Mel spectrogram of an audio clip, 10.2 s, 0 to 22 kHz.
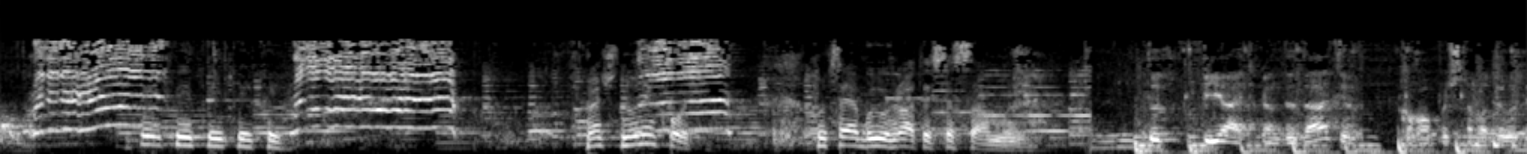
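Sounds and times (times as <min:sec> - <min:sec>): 
young goats bleating: 0:00.1 - 0:01.3, 0:01.9 - 0:03.2, 0:04.1 - 0:05.1
speech: 0:00.9 - 0:02.1, 0:03.9 - 0:10.1.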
